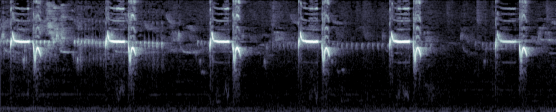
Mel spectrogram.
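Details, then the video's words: Prinia, called red-headed, singing persistently for use as a lure: six phrases of a held high whistle falling into a buzzy note, repeated about every one and a half seconds, quiet chatter between. "pikatan ampuh burung prenjak macet& bahan langsung nyautt dengan prenjak gacor ngotot ini"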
